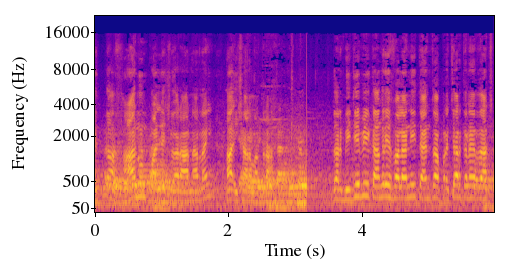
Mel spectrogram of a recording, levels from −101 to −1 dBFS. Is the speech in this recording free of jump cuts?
no; 1 cut; at 3.2 s

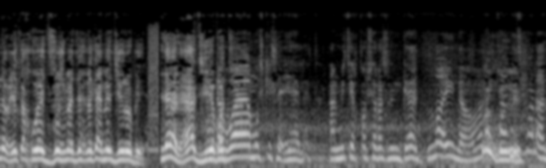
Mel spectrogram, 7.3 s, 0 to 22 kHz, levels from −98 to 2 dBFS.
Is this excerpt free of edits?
no; 1 cut; at 2.0 s

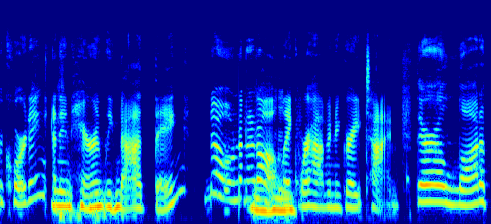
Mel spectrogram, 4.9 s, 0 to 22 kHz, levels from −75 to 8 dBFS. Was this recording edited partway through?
yes; 1 cut; at 4.0 s

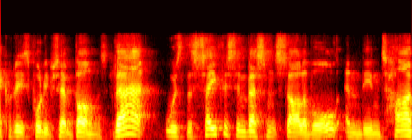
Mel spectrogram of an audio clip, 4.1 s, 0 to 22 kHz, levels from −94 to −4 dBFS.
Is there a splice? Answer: no; 0 cuts

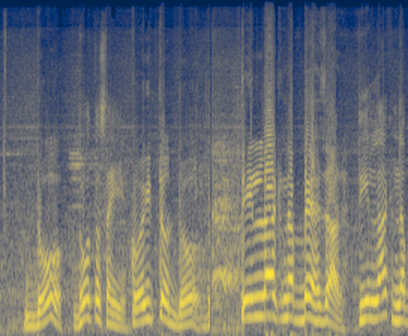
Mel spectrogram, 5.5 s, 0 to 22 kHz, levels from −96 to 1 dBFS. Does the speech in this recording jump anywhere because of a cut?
yes; 1 cut; at 2.7 s

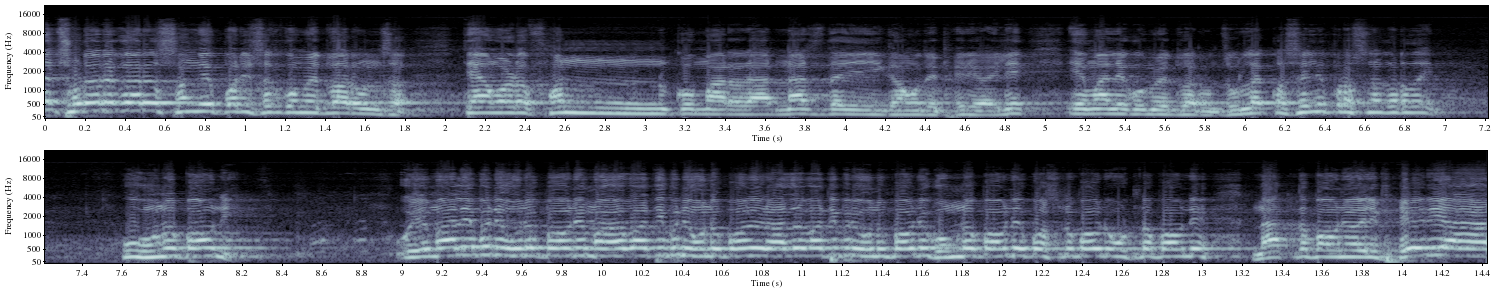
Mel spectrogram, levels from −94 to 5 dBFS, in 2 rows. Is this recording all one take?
yes; 0 cuts

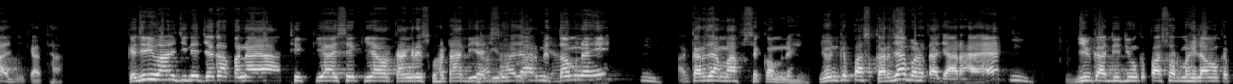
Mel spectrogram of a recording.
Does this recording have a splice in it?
yes; 1 cut; at 5.0 s

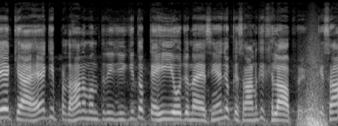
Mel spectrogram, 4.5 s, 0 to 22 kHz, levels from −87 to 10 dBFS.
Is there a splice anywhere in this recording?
no; 0 cuts

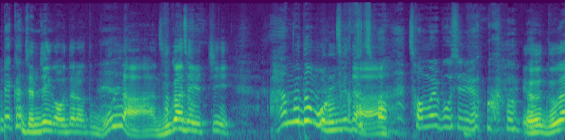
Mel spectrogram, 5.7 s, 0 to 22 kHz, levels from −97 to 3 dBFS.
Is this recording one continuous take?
yes; 0 cuts

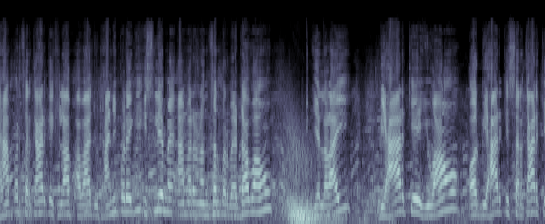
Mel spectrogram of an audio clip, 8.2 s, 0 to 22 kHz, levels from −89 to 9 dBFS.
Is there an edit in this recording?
yes; 1 cut; at 4.2 s

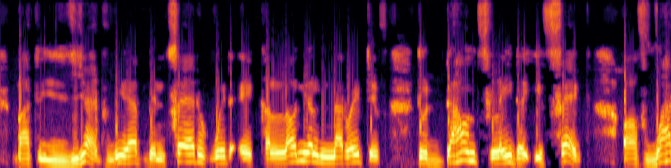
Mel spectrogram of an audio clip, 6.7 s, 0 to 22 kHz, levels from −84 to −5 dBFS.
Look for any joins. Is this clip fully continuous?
yes; 0 cuts

